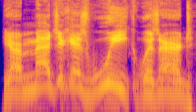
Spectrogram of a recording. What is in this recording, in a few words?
Soldier taunts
